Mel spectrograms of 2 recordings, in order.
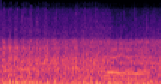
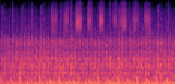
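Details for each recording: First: Feeder tractor being looked at to buy, warm diesel idle: steady, even, smooth low drone with no misses or knocks, running a lot nicer now. Normal idle. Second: Idle of an old Case tractor with an injector missing its copper seal: lumpy diesel idle with a sharp puffing chuff on every firing stroke, the injector blowing past the missing washer.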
